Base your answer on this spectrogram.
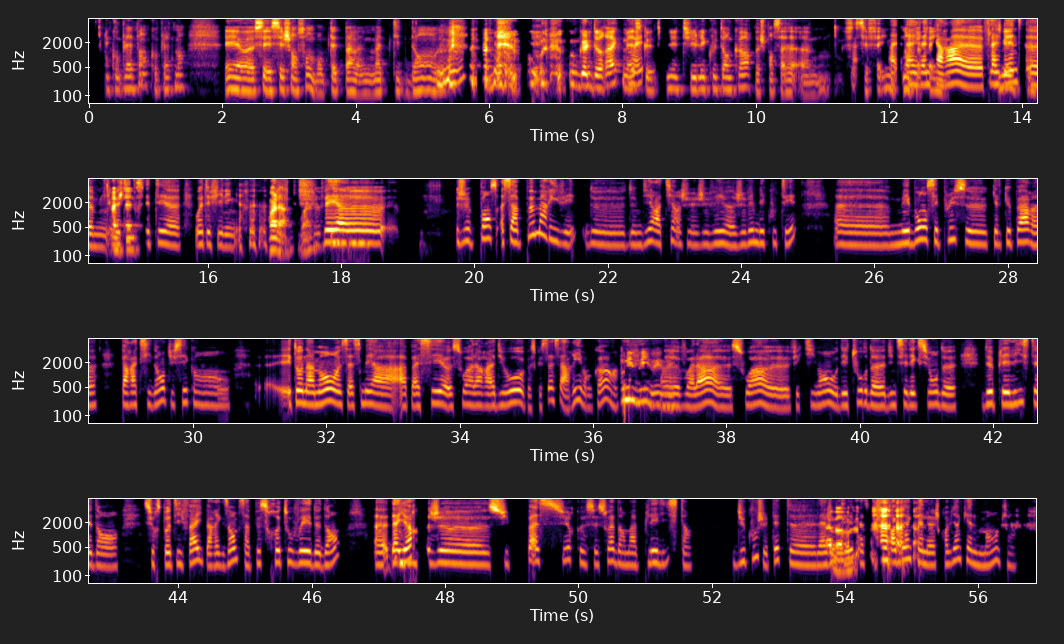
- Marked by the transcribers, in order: chuckle; laughing while speaking: "ou ou"; tsk; chuckle; singing: "what a feel"; in English: "what a feel"; laugh
- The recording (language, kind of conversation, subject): French, podcast, Te souviens-tu d’une chanson qui te ramène directement à ton enfance ?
